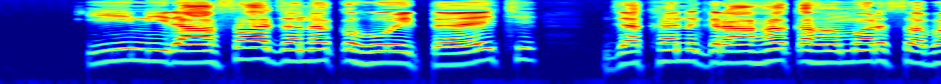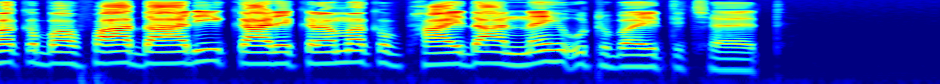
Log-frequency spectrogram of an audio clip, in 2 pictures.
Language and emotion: Maithili, sad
